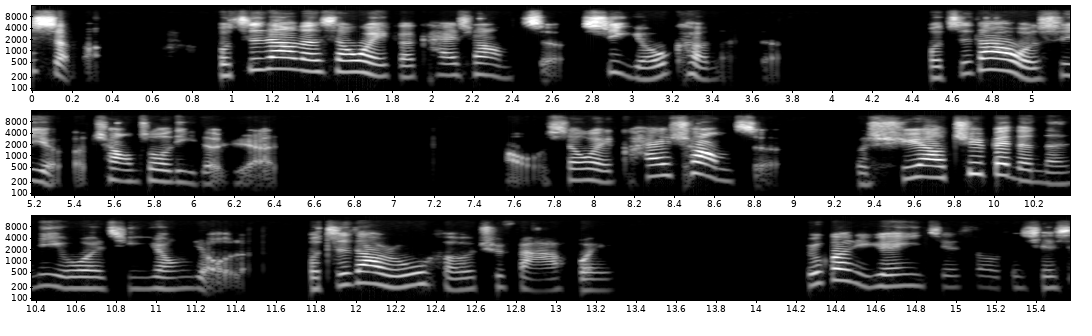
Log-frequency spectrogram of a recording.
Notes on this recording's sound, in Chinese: 聊聊好心芹ZOOM線上公益講座。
